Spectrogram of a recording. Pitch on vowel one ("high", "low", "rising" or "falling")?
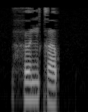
high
